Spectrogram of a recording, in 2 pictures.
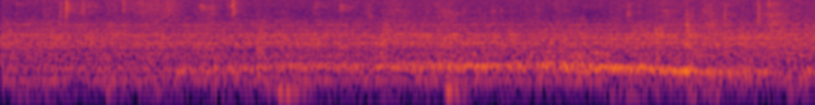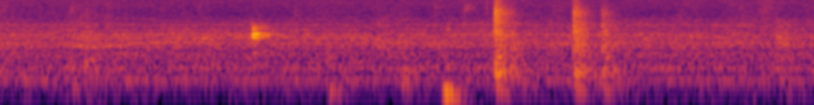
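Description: A steady low hum, with a faint wavering tone in the first half. It is followed by a handful of sharp knocks and clicks in the last three seconds.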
